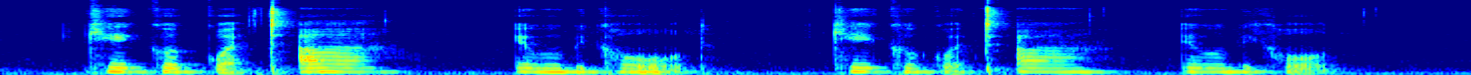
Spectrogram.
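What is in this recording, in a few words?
it will be cold, Tlingit; spring weather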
